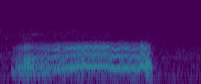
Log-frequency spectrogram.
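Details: Grumpy female house cat at night giving a single sustained low growl lasting over a second, even and rumbling, in a quiet room.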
